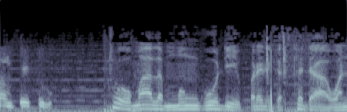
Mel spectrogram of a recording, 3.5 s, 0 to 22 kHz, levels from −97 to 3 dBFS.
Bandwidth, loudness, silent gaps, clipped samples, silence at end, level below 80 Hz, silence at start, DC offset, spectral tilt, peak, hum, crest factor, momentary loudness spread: 8.4 kHz; -27 LUFS; none; under 0.1%; 0 s; -42 dBFS; 0 s; under 0.1%; -6.5 dB/octave; -8 dBFS; none; 18 dB; 8 LU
